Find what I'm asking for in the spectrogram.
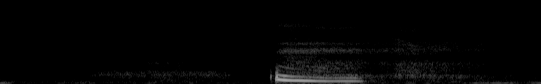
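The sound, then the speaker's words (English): A deep breath: a faint, drawn-out inhale, then a sudden loud, voiced, snort-like exhale lasting under a second, followed by quieter breathing. “Take a deep breath. There. And another.”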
